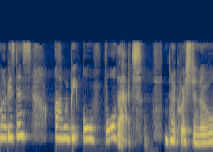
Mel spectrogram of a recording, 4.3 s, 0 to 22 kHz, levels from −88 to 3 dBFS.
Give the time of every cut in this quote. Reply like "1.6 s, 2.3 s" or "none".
3.2 s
